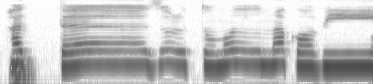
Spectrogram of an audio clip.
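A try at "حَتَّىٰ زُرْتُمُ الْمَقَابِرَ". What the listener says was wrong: মাকাবির, হ্যাঁ সামনে বীর, তাড়াতাড়ি। মাকাবির। বীর দেরি করে যাবে না। বীর, মাকাবির।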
